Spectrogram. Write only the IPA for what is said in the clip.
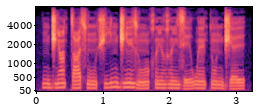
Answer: n d͡ʒ ĩ˧˥ tˤ i˩˧ s ũ˩ ʃ i˧˥ n d͡ʒ ẽ˥ z õ˩˧ χ ĩ˧ ʁ ĩ˧ z e˩˧ w ɛ̃˧ t õ˥ n d͡ʒ ɛ˧ e̯

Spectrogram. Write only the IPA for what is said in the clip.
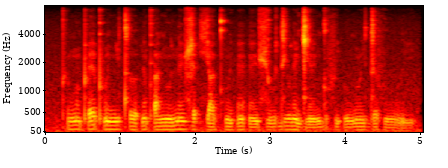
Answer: pʰ ʏ ŋʷ ĩ pʼ ɛ pʼ ũ ɲ i tʰ ɤ ʔ ɾ ə̃ pʼ a ŋ ũ n ɛ̃ y̯ ɮ ɛ ʔ ç a kʷʰ ĩ ʔ ɛ̃ ʔ ɛ̃ y̯ ɕ u d i u̯ ɾ ɛ̃ d͡ʑ ɛ̃ ŋ ɡ u f i ʔ u ŋ ũ i̯ d ə f u i̯

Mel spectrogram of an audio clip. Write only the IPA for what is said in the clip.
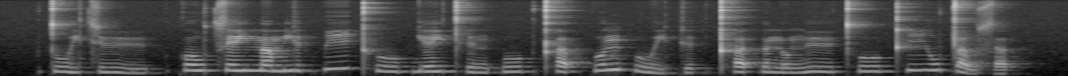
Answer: t̪ uː˨˩ j t͡s yː˨˩ | k o˧ w t͡s e˧ j n̪ ɐ˨˧ m j ɪ˨˥ k̚ p iː˥ kʰ uː˧ k̚ j e˥ j t̪ʰ ɪ˨ ŋ p uː˨˥ k̚ t̪ʰ ɐ˨ p̚ kʷ ɐ˥ ŋ p uː˨˩ j k ɪ˨ k̚ t̪ʰ ɐ˧ t̚ ɵ˨ n ʊ˨˥ ŋ yː˧ t̪ʰ uː˧ kʰ iː˥ w t̪ ɐ˨˩ w s ɐ˨ k̚

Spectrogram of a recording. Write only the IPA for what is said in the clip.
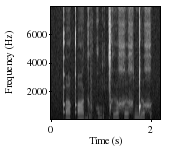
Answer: qʼ ɛ qʼ a ɡ ɘ v ɡ ɔ m ǀʰ ɘ χ i χ ŋ͡ǃ ɨ χ

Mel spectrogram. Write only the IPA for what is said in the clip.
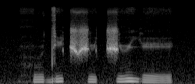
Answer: h u d i t͡ʃ ʃ ɨ t͡ʃ ɨ j e

